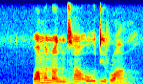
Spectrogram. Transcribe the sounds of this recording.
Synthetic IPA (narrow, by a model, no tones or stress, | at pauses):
wamʊnɔn̩t͡sʰaʔʊːdirwaːŋɔ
